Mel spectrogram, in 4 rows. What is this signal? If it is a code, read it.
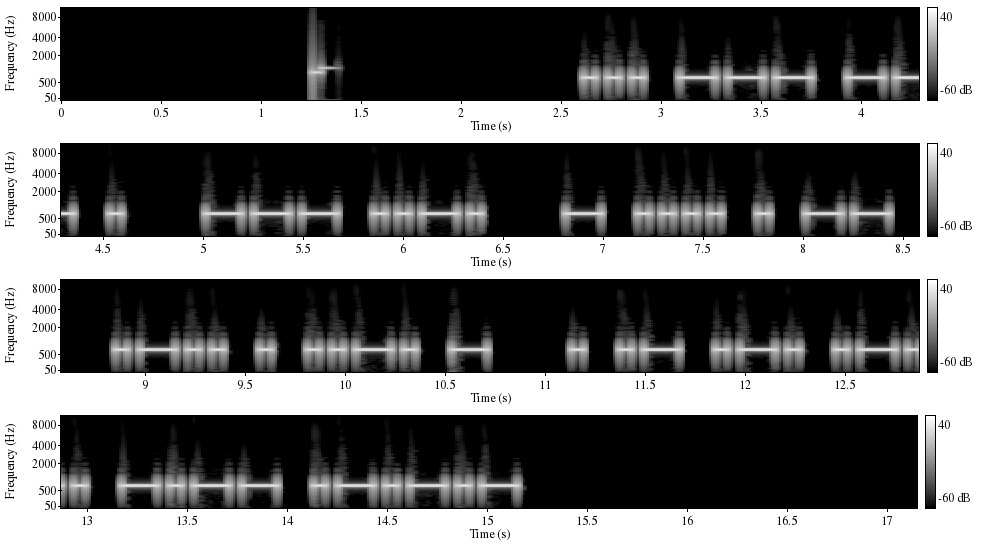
Morse code, heard as a keyed tone, about 21 wpm, 700 Hz. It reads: SOME OF THEM LEFT EARLY.
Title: Sentences with 3-Word Phrases - 20wpm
